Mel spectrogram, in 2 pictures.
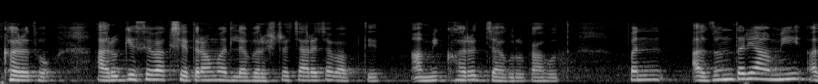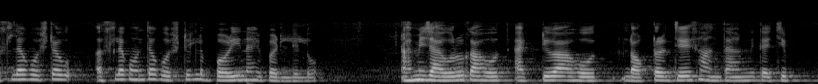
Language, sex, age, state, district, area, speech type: Marathi, female, 18-30, Maharashtra, Ahmednagar, rural, spontaneous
